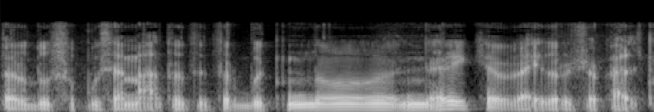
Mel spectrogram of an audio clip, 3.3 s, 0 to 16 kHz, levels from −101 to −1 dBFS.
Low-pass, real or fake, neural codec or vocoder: 7.2 kHz; real; none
